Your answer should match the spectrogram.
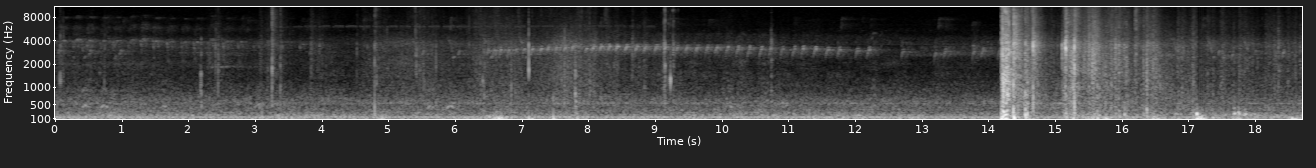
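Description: Sudden loud clatter and rustling about fourteen seconds in, with more knocks and a low thump near the end: a hunter in a tree stand handling his compound bow and gear.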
